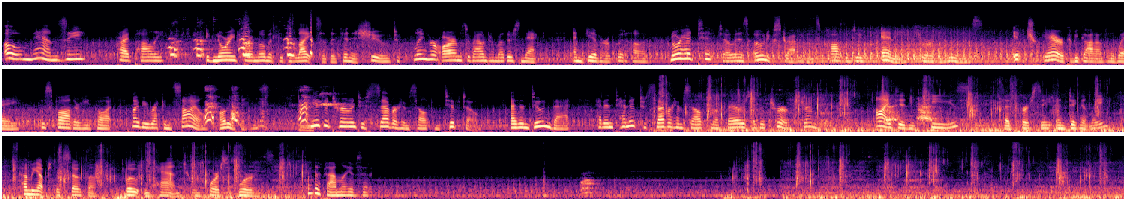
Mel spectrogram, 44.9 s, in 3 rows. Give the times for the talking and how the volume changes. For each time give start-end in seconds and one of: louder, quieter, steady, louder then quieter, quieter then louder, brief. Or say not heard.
0.0-34.9 steady.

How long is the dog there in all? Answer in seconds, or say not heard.
5 s.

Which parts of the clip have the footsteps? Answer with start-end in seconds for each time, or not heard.
23.6-34.1, 39.5-44.8.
